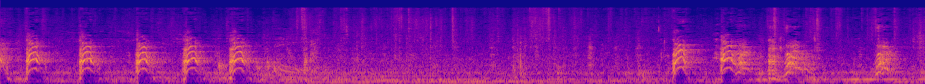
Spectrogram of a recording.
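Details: A dog lets out two bursts of quick, sharp barks, five at the start and four more near the end, separated by a few seconds of low background noise.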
